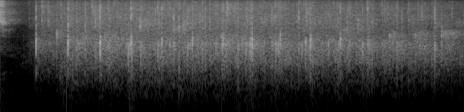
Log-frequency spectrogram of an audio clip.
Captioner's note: audience applauds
